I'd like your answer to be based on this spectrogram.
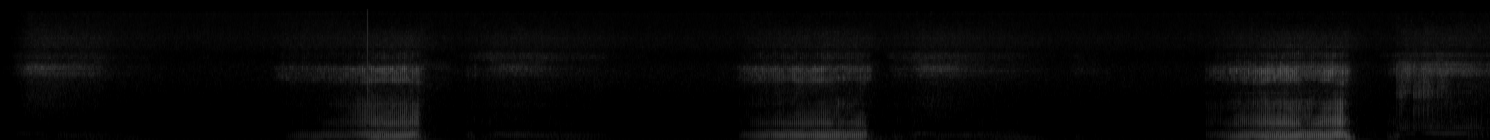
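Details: Sleeping male, described as snoring and farting for hours: loud, rough snores on each in-breath, about every six seconds, with quieter snuffly out-breaths between; snoring.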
